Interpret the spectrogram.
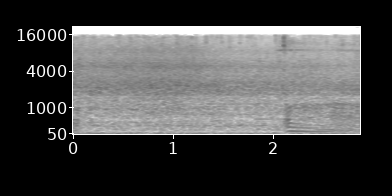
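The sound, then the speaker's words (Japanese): A constant, dense roar of typhoon wind and driving rain outside, muffled as heard from indoors on the 9th floor of a swaying building, during one of the strongest typhoons on record, with a brief low droning tone rising near the end. “人間は無力だ、3年前の観測史上最大級の台風日に”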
